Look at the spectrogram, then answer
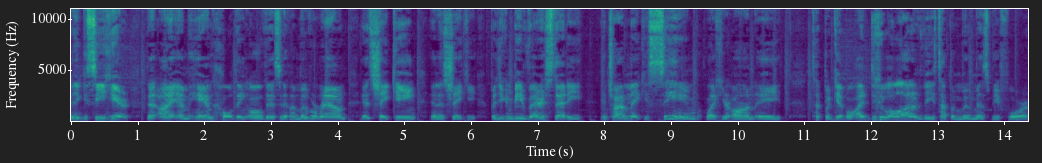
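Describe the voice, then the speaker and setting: A man with a fairly high pitch talks at a moderate pace. Music plays in the background, and his pitch varies in an ordinary way. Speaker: tech product reviewer. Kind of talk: product review tutorial.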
